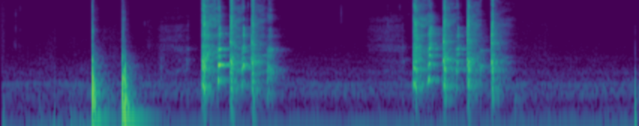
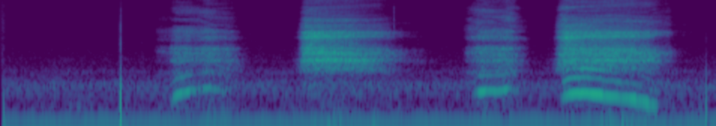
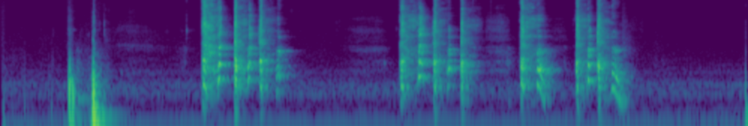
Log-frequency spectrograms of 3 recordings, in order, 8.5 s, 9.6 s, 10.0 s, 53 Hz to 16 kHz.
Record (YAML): cough_length: 8.5 s
cough_amplitude: 32768
cough_signal_mean_std_ratio: 0.22
exhalation_length: 9.6 s
exhalation_amplitude: 1533
exhalation_signal_mean_std_ratio: 0.57
three_cough_length: 10.0 s
three_cough_amplitude: 32768
three_cough_signal_mean_std_ratio: 0.25
survey_phase: beta (2021-08-13 to 2022-03-07)
age: 45-64
gender: Female
wearing_mask: 'No'
symptom_none: true
smoker_status: Never smoked
respiratory_condition_asthma: false
respiratory_condition_other: false
recruitment_source: REACT
submission_delay: 10 days
covid_test_result: Negative
covid_test_method: RT-qPCR
influenza_a_test_result: Negative
influenza_b_test_result: Negative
